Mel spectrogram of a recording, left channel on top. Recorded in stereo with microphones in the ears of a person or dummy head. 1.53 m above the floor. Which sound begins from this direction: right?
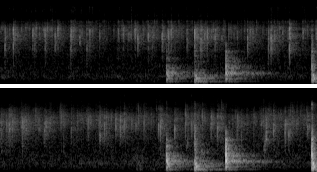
Knocking, at 1.7 s.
